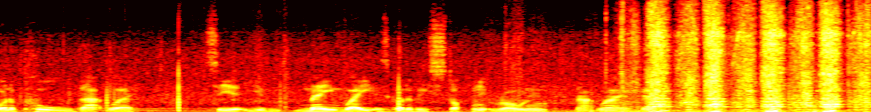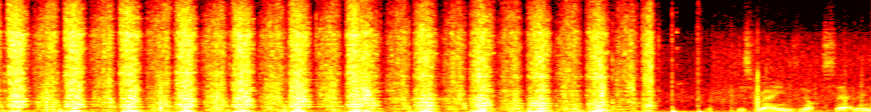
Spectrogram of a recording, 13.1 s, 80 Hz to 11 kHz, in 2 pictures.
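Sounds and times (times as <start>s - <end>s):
hand saw cutting wood: 4.6s - 11.5s.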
